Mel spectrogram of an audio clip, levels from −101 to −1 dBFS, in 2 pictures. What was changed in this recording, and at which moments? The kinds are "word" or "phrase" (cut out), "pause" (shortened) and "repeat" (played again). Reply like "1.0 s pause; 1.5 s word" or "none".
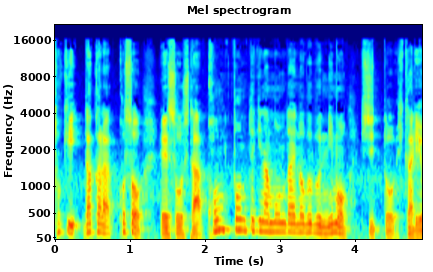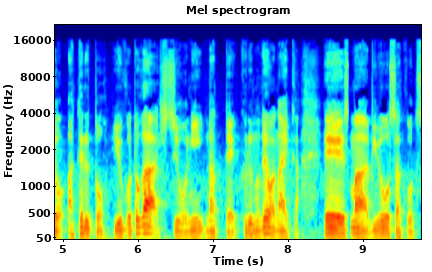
8.8 s phrase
